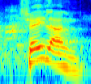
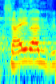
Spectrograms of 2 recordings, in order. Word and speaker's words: Ceylan: Ceylan, jetzt ausprobieren wir mal. Ceylan finde ich geil. Chai trinkt man auch.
